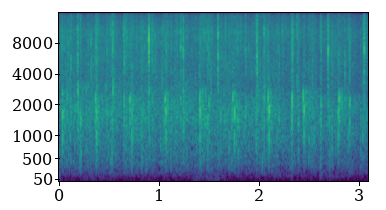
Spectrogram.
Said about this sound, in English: Ladies and gentlemen, yeah, you can clap for that, absolutely.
